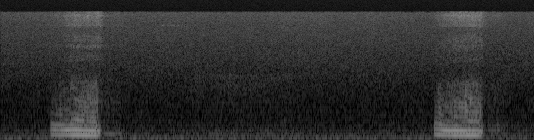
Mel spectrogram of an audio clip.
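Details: Snoring: two loud, droning snores about four seconds apart, with quiet room noise between them.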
